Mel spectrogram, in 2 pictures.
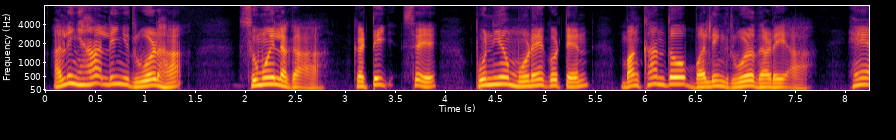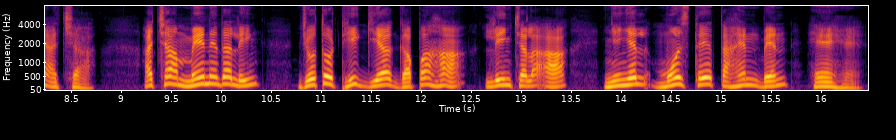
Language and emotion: Santali, neutral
